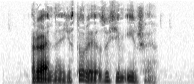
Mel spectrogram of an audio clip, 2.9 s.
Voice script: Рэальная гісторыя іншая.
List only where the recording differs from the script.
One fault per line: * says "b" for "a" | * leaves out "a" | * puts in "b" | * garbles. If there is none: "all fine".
* puts in "зусім"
